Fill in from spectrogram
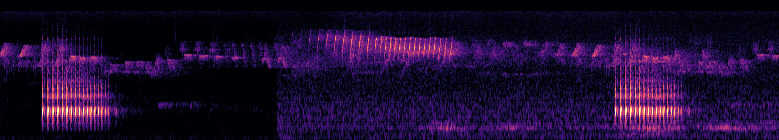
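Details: Great spotted woodpecker drumming: two short, very rapid bursts of hard knocks, each under a second long, several seconds apart, with thin high bird notes in the background.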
